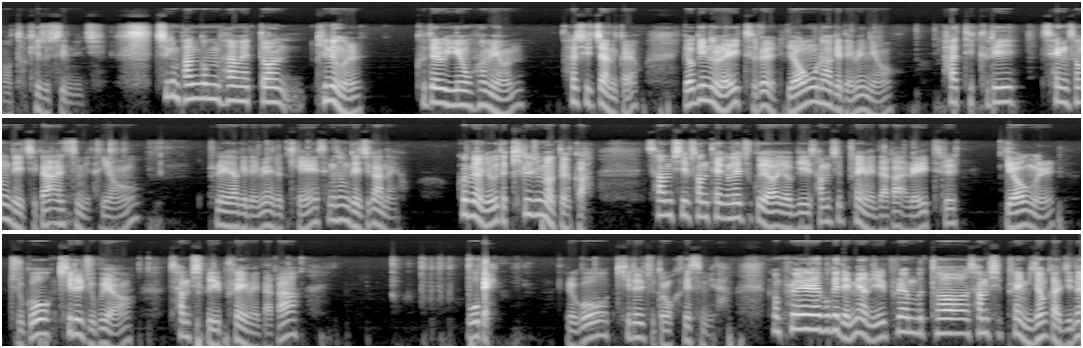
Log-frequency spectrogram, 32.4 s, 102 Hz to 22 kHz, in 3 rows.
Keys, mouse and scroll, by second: 5.9 click, 7.4 click, 7.8 middle click, 8.4 middle click, 9.1 middle click, 9.5 middle click, 9.9 middle click, 10.0 click, 10.9 click, 11.7 KP_0, 11.9 Return, 13.3 click, 13.5 Return, 13.5 click, 13.5 middle click, 13.5 KP_0, 13.7 click, 14.3 Return, 14.3 click, 14.3 middle click, 14.3 KP_0, 15.4 click, 15.5 Return, 15.5 middle click, 15.5 KP_0, 18.0 click, 18.2 Return, 18.2 middle click, 18.2 KP_0, 19.7 click, 20.1-20.7 right drag, 20.7 Return, 20.7 click, 20.7 KP_0, 22.4 Return, 22.4 right click, 22.9 click, 23.7 click, 23.7 right click, 24.4 click, 24.4 right click, 27.3 click, 27.7-28.3 right drag, 27.7 KP_0, 27.7 KP_5, 29.6 Return, 29.6 click, 29.6 right click, 29.6 KP_0, 29.6 KP_5, 29.8 click.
